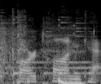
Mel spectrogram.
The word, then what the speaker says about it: Cartoncast: I'm not going to attempt your last names of the Cartoncast. You got the important thing to pronounce right. Cartoncast. Cartoncast, yes. Like a carton of eggs, people.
